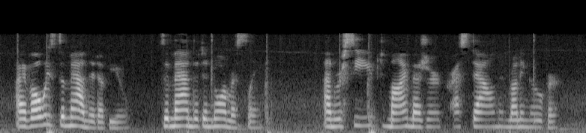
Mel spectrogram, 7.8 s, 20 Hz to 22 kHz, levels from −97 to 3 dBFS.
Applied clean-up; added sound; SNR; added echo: none; Car; 17 dB; none.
